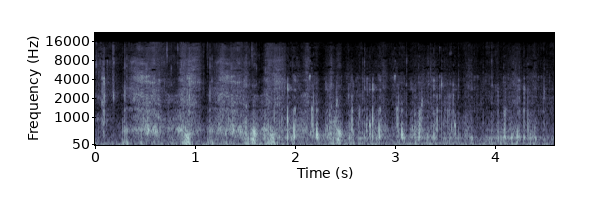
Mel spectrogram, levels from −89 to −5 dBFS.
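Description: A doubled audio track runs throughout: a dry, full-band copy trails about a second behind at similar level, likely captured again by a slower path.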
